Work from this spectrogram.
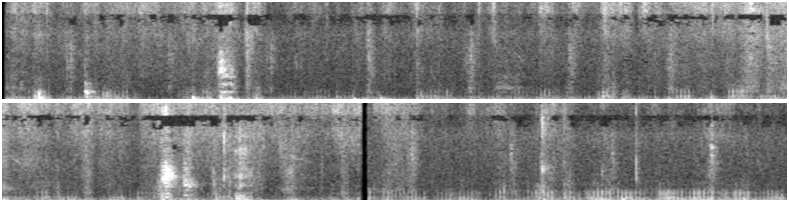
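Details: Three playing cats; a quiet, steady low rumbling purr runs through the whole stretch, broken by soft rustles and handling thumps, with a slightly louder burst near the start.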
